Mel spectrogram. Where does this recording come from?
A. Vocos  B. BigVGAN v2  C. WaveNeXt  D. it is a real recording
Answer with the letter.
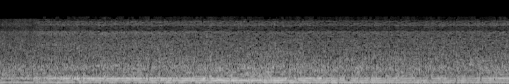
C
